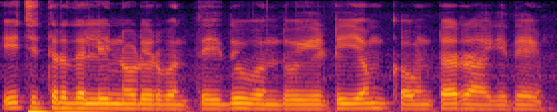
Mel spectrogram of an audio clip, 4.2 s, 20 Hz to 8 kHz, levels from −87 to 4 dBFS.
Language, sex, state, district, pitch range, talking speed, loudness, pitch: Kannada, male, Karnataka, Koppal, 115-130 Hz, 115 wpm, -17 LUFS, 125 Hz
